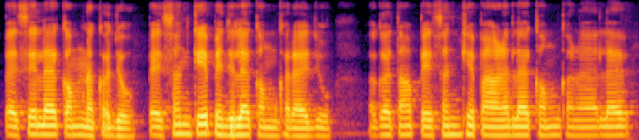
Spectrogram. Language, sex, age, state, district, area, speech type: Sindhi, male, 18-30, Maharashtra, Mumbai City, urban, spontaneous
